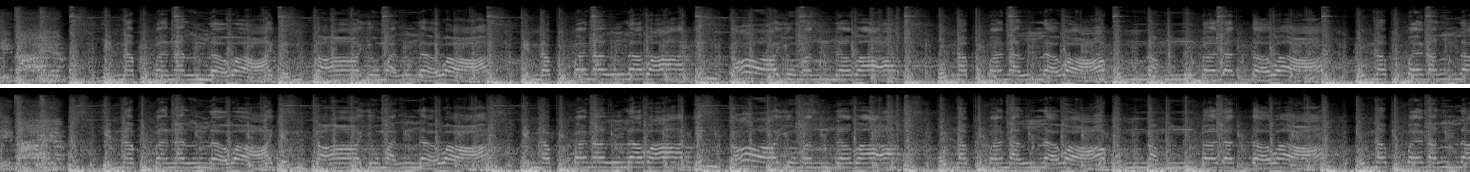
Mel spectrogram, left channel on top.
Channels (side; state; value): both; normal; correlation 0.54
